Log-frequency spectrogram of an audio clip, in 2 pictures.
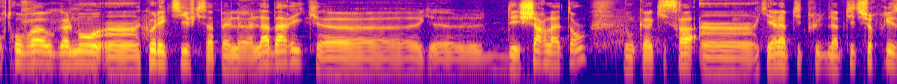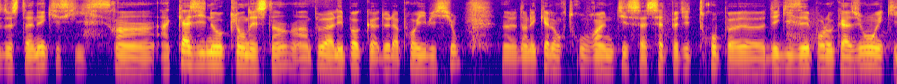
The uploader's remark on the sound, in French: À la conférence de presse du nouveau Longevity Festival. Réalisé en direct dans Le 16-18.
